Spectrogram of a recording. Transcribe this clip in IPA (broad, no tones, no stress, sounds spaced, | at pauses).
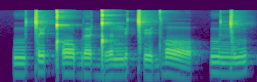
u ǀ ʏ ǃʼ ɔ b œ ɡ͡ǃ ə ŋ ʏ ǀʰ ʏ dʱ ɔ | u ŋ͡ǀ u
